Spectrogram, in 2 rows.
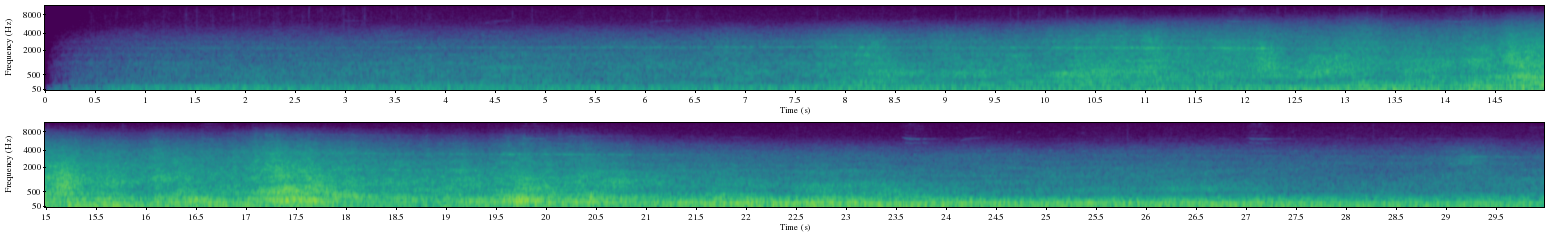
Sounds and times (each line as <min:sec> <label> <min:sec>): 0:00.4 passenger jets taking off and landing 0:29.9
0:07.7 wind noise 0:29.9
0:26.7 birds chirping 0:29.9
